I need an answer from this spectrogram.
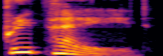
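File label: "prepaid", British English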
